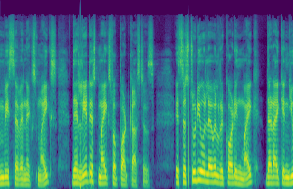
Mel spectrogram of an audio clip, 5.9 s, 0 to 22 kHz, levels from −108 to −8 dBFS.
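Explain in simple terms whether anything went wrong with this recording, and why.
Loud pops occur twice: a double pop at 1.60–1.85 s and a single pop at 3.77–3.79 s. They are likely electrical jolts, such as static, landing on top of the continuing speech.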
